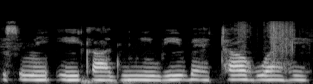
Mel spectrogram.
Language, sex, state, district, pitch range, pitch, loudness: Hindi, female, Uttar Pradesh, Lucknow, 200-215 Hz, 205 Hz, -15 LUFS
